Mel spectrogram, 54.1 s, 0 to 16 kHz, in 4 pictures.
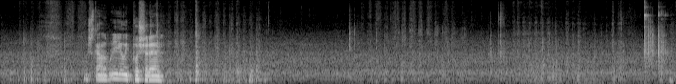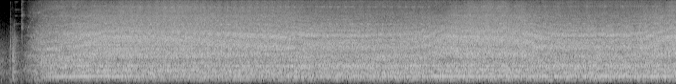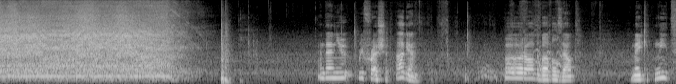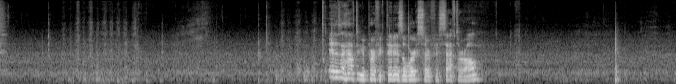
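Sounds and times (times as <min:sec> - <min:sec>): heat gun blowing air: 0:14.0 - 0:31.2.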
